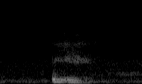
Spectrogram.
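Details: A single short, forceful breath burst, an abrupt gasp or sigh-like exhalation, over quiet room noise during a live equine chiropractic session.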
